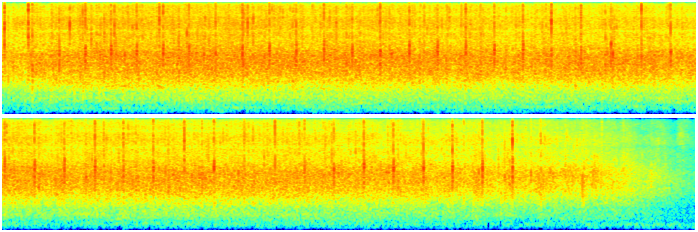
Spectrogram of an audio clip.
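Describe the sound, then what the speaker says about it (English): A graduation audience applauds steadily for about fourteen seconds after student names are read, dense sustained clapping from a large crowd with a few sharp nearer claps, tapering off at the end. "Let's give a round of applause."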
